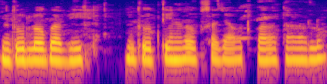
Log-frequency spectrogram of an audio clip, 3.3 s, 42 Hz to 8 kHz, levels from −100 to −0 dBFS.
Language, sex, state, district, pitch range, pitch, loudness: Bhojpuri, female, Uttar Pradesh, Deoria, 190-200 Hz, 195 Hz, -16 LUFS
